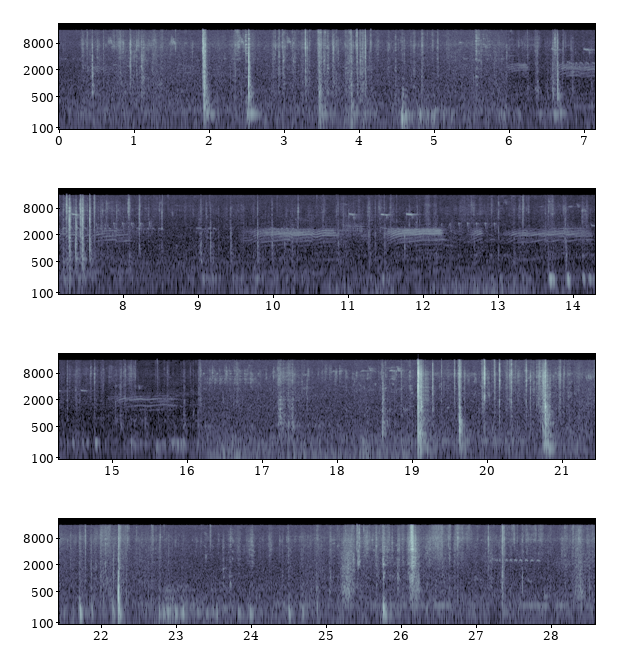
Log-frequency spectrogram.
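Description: Scattered light knocks, taps and rustles of hand work with bamboo and soil. A run of faint, high, wavering animal calls comes in the middle stretch.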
